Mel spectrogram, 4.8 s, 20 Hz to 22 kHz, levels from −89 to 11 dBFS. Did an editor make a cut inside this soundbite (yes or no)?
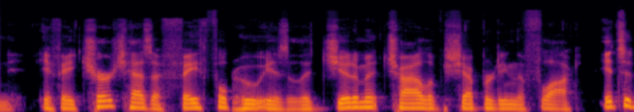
yes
